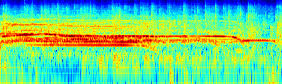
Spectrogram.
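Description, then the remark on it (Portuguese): A crowd at an event at Happy Burger cheers loudly and continuously, with high-pitched whistles and screams sliding across the steady roar of voices for the whole stretch. “Faz um barulho aí da hora pro …. Barulho, gente!”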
